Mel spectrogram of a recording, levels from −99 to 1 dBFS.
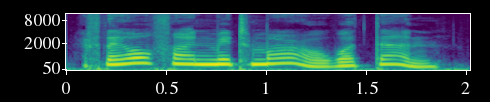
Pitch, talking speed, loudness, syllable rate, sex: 240 Hz, 265 wpm, -14 LUFS, 5.7 syllables/s, female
